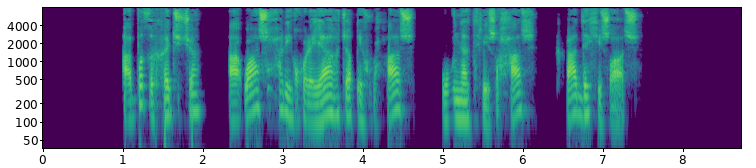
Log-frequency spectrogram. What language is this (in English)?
Kabardian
